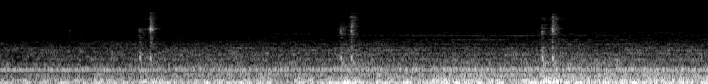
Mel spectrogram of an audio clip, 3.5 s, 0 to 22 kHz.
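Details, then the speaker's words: Chinese parking heater in a car, running about an hour after its first start following summer storage, fan near 1900 rpm: crisp dosing-pump tick about once a second over steady blower rush. Normal dosing pump ticking. "jetzt läuft sieht man ihr habt sie mit einer taktfrequenz läuft laufen das hat man an der pumpe"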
